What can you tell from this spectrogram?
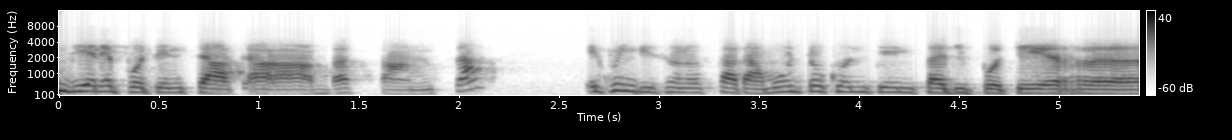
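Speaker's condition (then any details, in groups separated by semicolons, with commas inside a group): No condition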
